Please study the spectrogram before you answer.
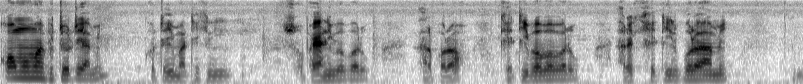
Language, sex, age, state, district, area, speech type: Assamese, male, 60+, Assam, Goalpara, urban, spontaneous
